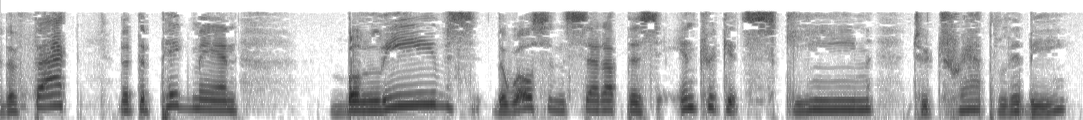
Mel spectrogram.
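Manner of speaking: normal talking voice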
